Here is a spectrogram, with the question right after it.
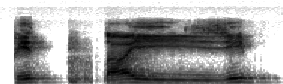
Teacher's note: Nah, baknya dibaca sukun karena wakof. Dan kolkolah. bit toyib. Ini pendek, tidak ada tanda panjangnya ya.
